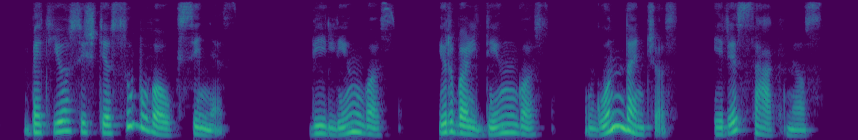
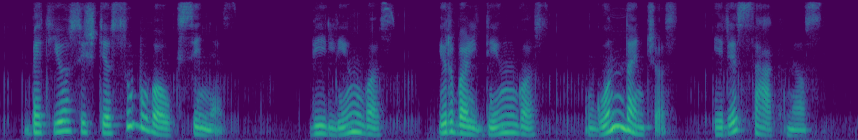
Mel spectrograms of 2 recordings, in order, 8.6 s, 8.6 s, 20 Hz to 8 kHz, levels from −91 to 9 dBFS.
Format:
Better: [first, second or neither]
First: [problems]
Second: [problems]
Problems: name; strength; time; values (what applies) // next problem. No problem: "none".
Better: first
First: none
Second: noise reduction (neural separator model SepFormer DNS4)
